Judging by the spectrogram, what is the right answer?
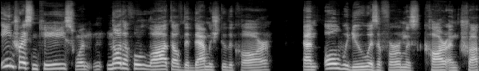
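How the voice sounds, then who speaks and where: A man with a bright, sharp tone and lively intonation at a fairly slow pace, on a very clean recording with a silent background. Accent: Belarusian. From Belarus. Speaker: trial lawyer. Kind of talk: podcast interview answer. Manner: casual, conversational.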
